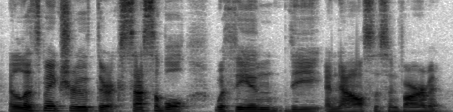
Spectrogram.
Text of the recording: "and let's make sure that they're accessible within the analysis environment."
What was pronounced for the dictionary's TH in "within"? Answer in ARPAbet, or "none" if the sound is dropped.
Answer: TH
